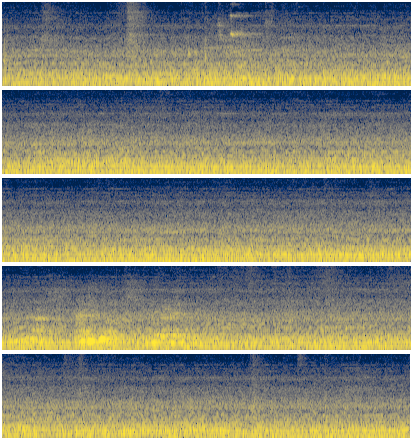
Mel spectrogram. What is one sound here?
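Vending machines hum steadily indoors.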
